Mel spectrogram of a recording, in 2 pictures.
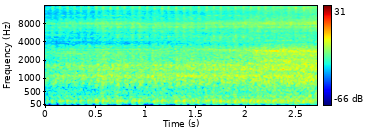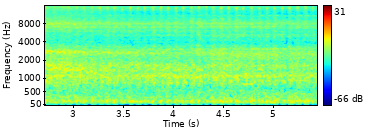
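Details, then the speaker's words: Honda Beat FI scooter after repairing a seized piston (piston and piston pin sanded until smooth), pressure raised from 20 to about 40 PSI; loud, even putter with no misses or knocks, engine now starts and holds a smooth normal idle. "Jadi motor ini hidupnya sudah normal, ya, sudah bisa setensioner."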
